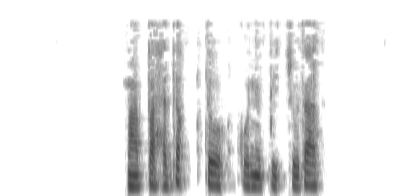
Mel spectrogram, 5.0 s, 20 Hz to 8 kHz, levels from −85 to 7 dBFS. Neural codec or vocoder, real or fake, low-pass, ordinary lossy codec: none; real; 7.2 kHz; MP3, 24 kbps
